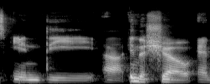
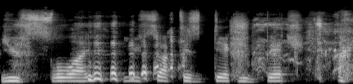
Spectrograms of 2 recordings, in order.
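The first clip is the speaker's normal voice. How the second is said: mock crying, slow and sobbing; 6 semitones higher than usual. Retelling a favorite scene of a man phoning his wife, imitating a man crying. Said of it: "And he's just crying".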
